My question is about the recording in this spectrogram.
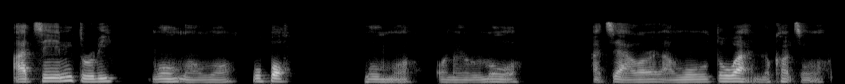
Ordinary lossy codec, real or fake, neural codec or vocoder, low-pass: none; fake; codec, 24 kHz, 0.9 kbps, WavTokenizer, small release; 7.2 kHz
